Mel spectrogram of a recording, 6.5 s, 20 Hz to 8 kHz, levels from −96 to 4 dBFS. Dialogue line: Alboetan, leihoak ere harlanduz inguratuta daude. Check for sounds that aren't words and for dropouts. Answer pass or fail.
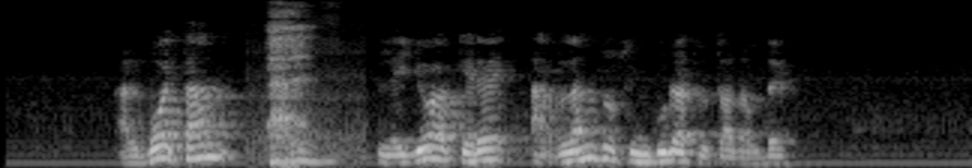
fail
